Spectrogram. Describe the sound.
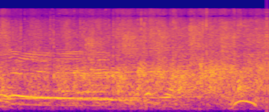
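An audience cheers and applauds in a dense, steady roar of clapping and shouts. The noise holds at an even, fairly loud level for the whole stretch.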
